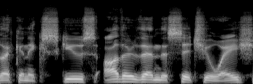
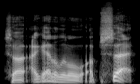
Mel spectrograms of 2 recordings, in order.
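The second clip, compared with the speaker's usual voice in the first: usual speaking voice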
